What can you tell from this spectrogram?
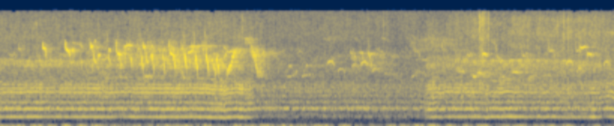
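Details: A strong, buzzy honey bee drone with a clear low tone that briefly drops away near the middle and returns, with quick bird chirps scattered above.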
